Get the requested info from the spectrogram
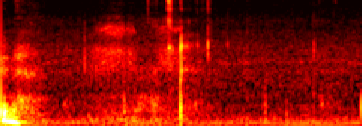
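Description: Quiet room tone after a man's voice trails off at the very start, with a faint breath and a few soft clicks around the middle.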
